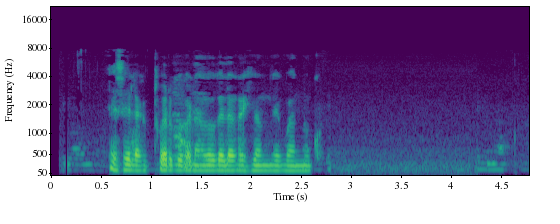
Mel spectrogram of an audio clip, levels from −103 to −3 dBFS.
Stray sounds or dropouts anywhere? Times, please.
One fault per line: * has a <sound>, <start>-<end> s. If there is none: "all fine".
all fine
